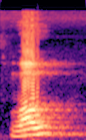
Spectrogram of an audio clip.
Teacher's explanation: वऊ जब वऊ हम पढ़ते हैं तो दोनों होठों की गुलाई जब दोनों होठ गोल हो जाते हैं तो तब वऊ पूरा और बराबर अदा होता है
